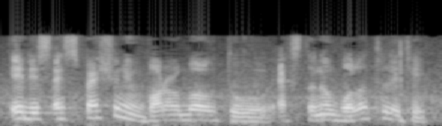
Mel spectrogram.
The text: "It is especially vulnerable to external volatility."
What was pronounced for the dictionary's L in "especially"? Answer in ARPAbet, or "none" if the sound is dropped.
N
